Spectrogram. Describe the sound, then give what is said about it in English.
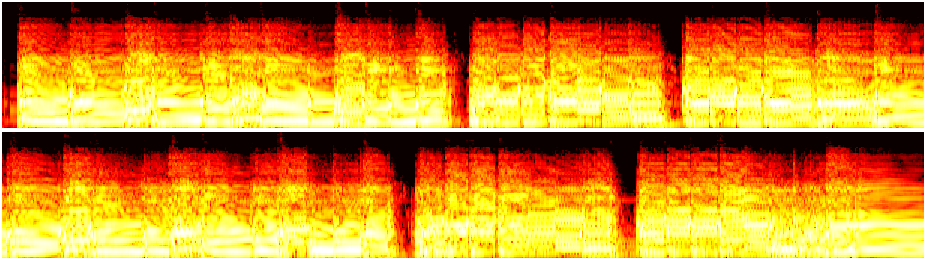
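A loud, fuzz-distorted electric guitar riff plays alone, thick and sustained, with chunky repeated phrases broken by a few brief pauses in a heavy, driving rhythm. “I could dial that fuzz thing in for you”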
